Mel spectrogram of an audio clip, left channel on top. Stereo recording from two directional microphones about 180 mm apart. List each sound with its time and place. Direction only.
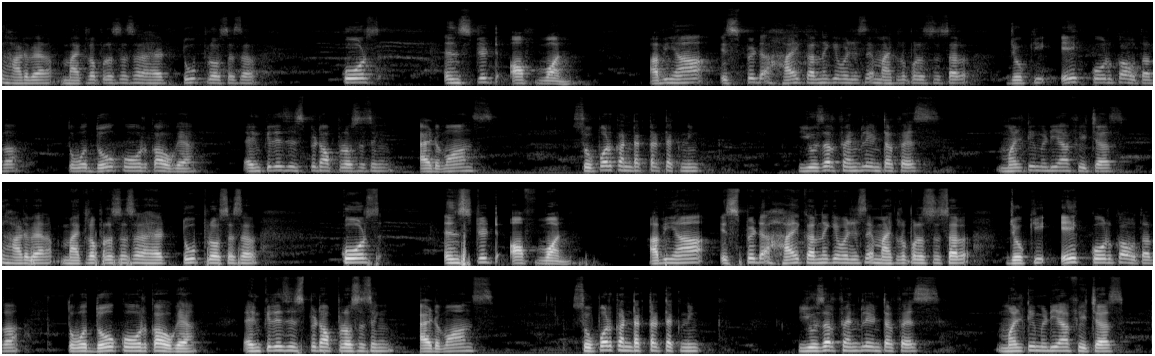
0.0 s speech: 45° right (ahead or behind)
17.2 s speech: 25° right (ahead or behind)
19.5 s speech: 30° right (ahead or behind)
21.5 s speech: 40° right (ahead or behind)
